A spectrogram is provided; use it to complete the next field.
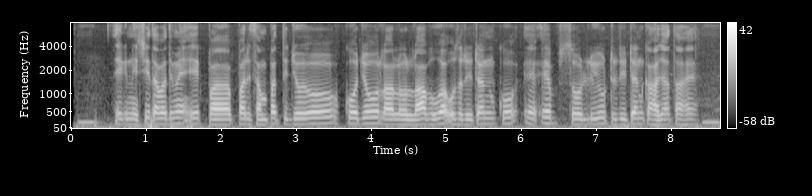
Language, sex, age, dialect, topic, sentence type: Hindi, male, 25-30, Marwari Dhudhari, banking, statement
